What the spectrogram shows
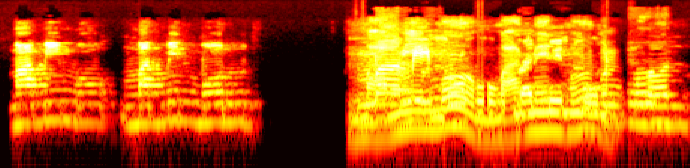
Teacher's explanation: লাগবে না বুঝতে পারছেন ভাই জিহবাও লাগবে না দাতও লাগবে না জাস্ট দুই ঠোঁট দুই ঠোঁটে যে শুকনো স্থান আছে এই স্থানকে একত্র করে উচ্চারণ করবেন · দুই ঠোঁটের শুকনো জায়গা হইতে মিম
